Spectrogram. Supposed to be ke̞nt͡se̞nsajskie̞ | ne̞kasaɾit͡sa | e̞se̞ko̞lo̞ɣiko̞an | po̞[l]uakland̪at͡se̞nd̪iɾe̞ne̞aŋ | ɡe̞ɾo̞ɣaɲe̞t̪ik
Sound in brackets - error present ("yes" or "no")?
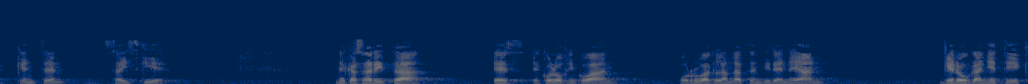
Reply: yes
